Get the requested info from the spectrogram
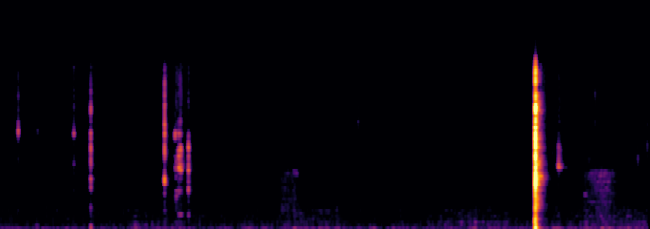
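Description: Faint clicks of small jewellery pliers working a thin metal headpin into a loop, with one sharp, louder click near the end.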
